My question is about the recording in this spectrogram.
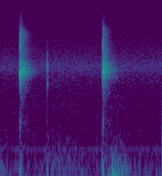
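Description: Finger snaps, two about a second apart, counting off the tempo for a drum exercise.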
